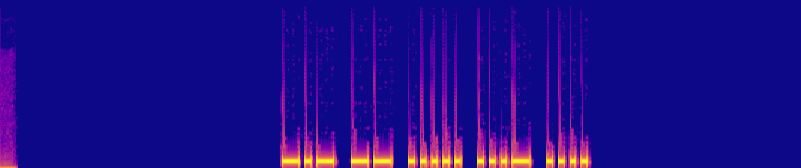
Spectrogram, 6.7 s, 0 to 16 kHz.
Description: Morse code, heard as a keyed tone, about 25 wpm, 700 Hz. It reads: KM5VH
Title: USA Call Signs - 5 Characters - 25wpm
